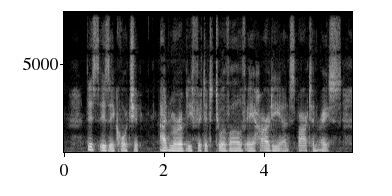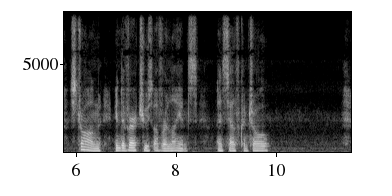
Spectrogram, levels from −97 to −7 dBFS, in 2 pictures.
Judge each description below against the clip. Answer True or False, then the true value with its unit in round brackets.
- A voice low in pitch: True (125 Hz)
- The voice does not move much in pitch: True (1.6 semitones)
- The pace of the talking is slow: True (115 wpm)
